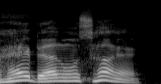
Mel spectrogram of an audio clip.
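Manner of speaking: put-on thick slurred speech. Retelling how the words actually came out: imitating own slurred speech. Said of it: "But I go".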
